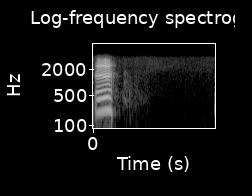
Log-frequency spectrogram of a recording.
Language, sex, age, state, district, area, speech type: Dogri, female, 18-30, Jammu and Kashmir, Udhampur, rural, conversation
